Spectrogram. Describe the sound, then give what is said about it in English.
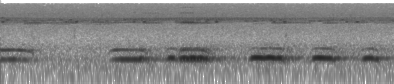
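A great horned owl in the northeastern U.S. hoots at night in a deep, mellow series of about six soft notes in a loose rhythm, heard clearly over a faint, steady high-pitched drone of night insects. “lately I've been entranced to hear a more unlikely sound, the call of the great horned owl.”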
